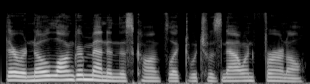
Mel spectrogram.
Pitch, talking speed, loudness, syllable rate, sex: 175 Hz, 230 wpm, -16 LUFS, 6.1 syllables/s, female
